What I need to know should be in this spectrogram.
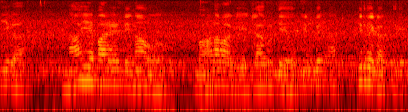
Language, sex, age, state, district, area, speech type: Kannada, male, 60+, Karnataka, Udupi, rural, spontaneous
